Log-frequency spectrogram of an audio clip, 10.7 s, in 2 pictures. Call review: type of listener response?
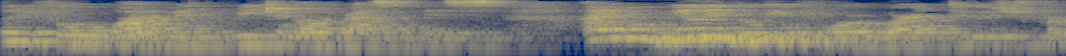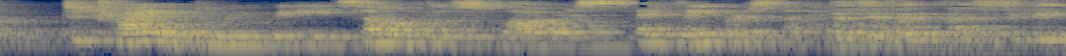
taking over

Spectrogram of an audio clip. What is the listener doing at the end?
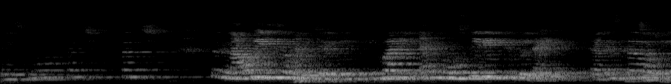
taking over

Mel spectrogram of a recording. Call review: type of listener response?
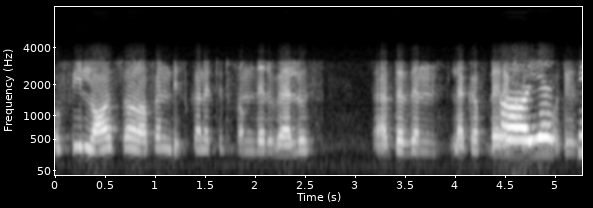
taking over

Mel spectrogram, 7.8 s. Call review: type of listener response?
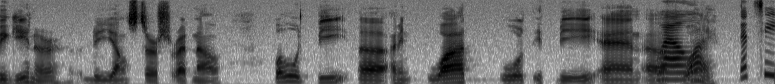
taking over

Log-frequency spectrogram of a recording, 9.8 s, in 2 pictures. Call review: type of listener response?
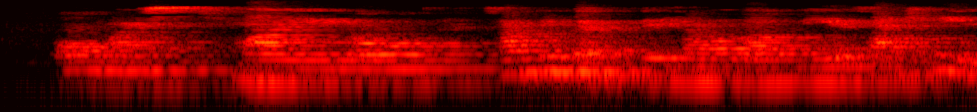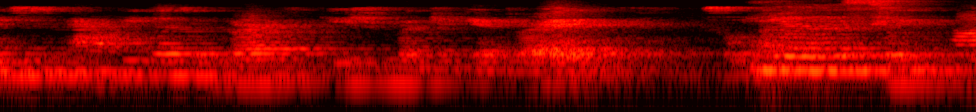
taking over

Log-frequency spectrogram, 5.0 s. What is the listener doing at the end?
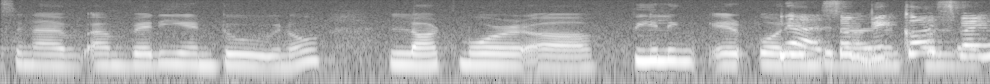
taking over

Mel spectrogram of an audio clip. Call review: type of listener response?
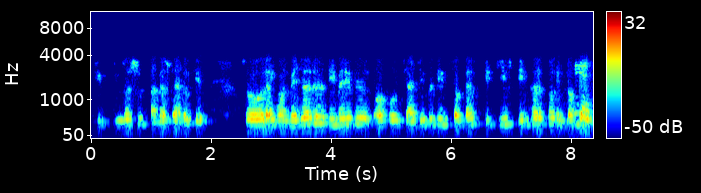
taking over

